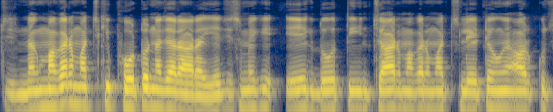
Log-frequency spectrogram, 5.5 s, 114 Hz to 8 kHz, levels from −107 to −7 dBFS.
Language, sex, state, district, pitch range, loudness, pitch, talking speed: Hindi, male, Madhya Pradesh, Umaria, 125-135 Hz, -18 LUFS, 125 Hz, 225 wpm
